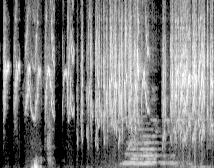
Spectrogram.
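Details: Bulbul (sogon) lure song: rapid, high-pitched twittering and chattering, with quick rising and falling notes in a dense, continuous stream. A brief low thump is heard near the start.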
